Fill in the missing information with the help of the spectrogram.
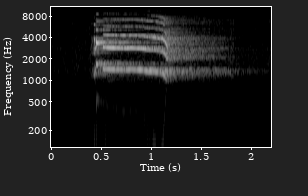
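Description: A Black woodpecker gives one drawn-out, plaintive whistled call lasting over a second. It dips in pitch near the end and fades away against a quiet background.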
